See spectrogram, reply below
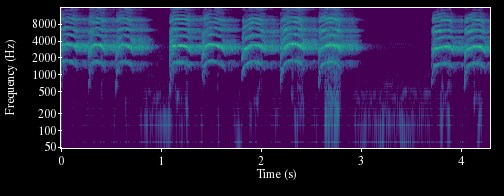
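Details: Loud, raspy screams of an Indian ringneck parakeet in irregular clusters of rapid squawks, broken by short gaps and one longer pause before a final burst.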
